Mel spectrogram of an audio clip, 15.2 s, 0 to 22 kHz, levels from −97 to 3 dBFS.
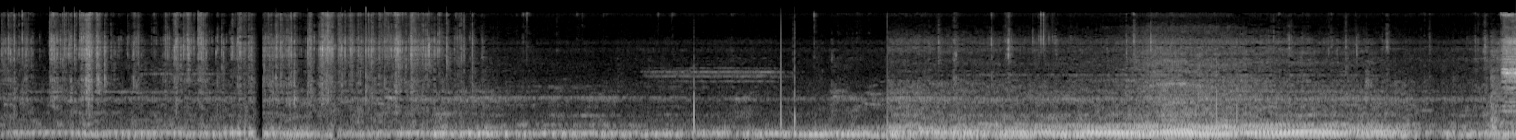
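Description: Short stalls from late packets occur at 2.40–2.44 s, 2.45–2.49 s, 2.54–2.64 s and 3.33–3.39 s. Each time the jitter buffer ran dry and the receiver held the last sound for 29, 27, 88 and 48 ms, adding equal delay while losing nothing. The result is a brief hang with a slight buzz or dip.

A loud pop lands at 6.94 s, then double pops at 7.81–7.97 s and 12.17–12.39 s, peaking about 15 dB above the sound for the first two and about 10 dB for the last, likely from electrical transients such as switching or static.

A jitter buffer speed-up runs from 13.37 to 14.26 s. The receiver trimmed short pitch-period pieces, around 40 ms in total, to shed excess delay. The audio plays at 104% speed with unchanged pitch.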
